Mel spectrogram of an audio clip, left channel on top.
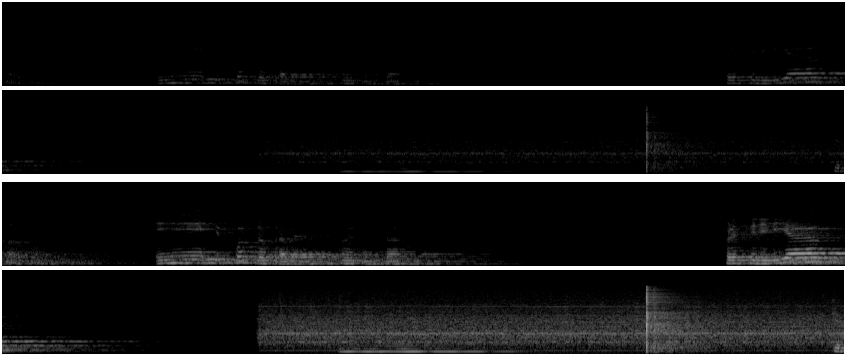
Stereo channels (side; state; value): left; quieter; 19.0 dB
